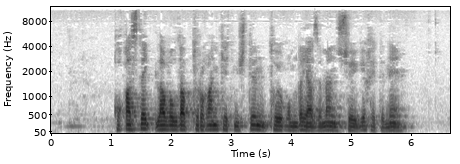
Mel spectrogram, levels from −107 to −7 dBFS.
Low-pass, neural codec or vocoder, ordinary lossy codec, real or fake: 10.8 kHz; none; AAC, 32 kbps; real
